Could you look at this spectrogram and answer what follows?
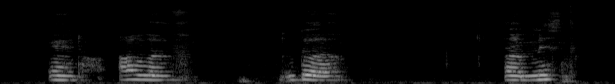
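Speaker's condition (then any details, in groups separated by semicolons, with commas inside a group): Spastic quadriplegic cerebral palsy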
